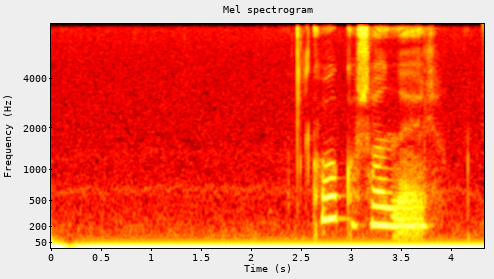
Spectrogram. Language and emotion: Russian, sad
